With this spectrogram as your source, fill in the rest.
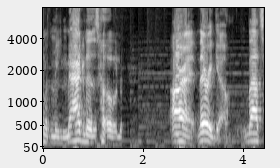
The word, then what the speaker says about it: Magnezone: magnet mac magazine what is wrong with me Magnezone alright there we go that's how you pronounce it all right off the bat I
